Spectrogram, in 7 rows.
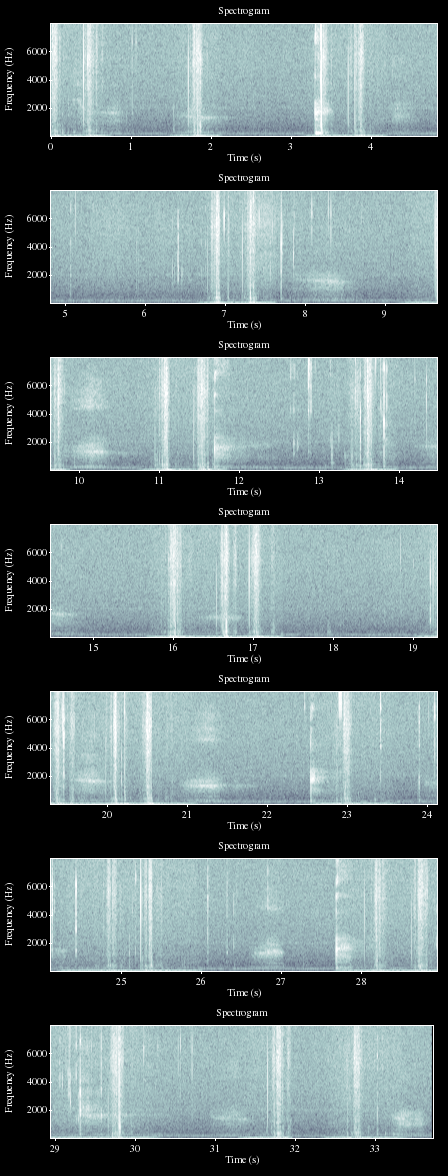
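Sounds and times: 
ear cleaning in the right ear: 0.0 - 0.7, 1.6 - 2.2, 3.3 - 4.2, 6.7 - 7.6, 9.3 - 9.9, 10.8 - 11.8, 13.4 - 14.0, 15.8 - 17.4, 19.1 - 21.1, 22.6 - 23.6, 24.3 - 26.0, 27.8 - 30.3, 31.4 - 33.4.

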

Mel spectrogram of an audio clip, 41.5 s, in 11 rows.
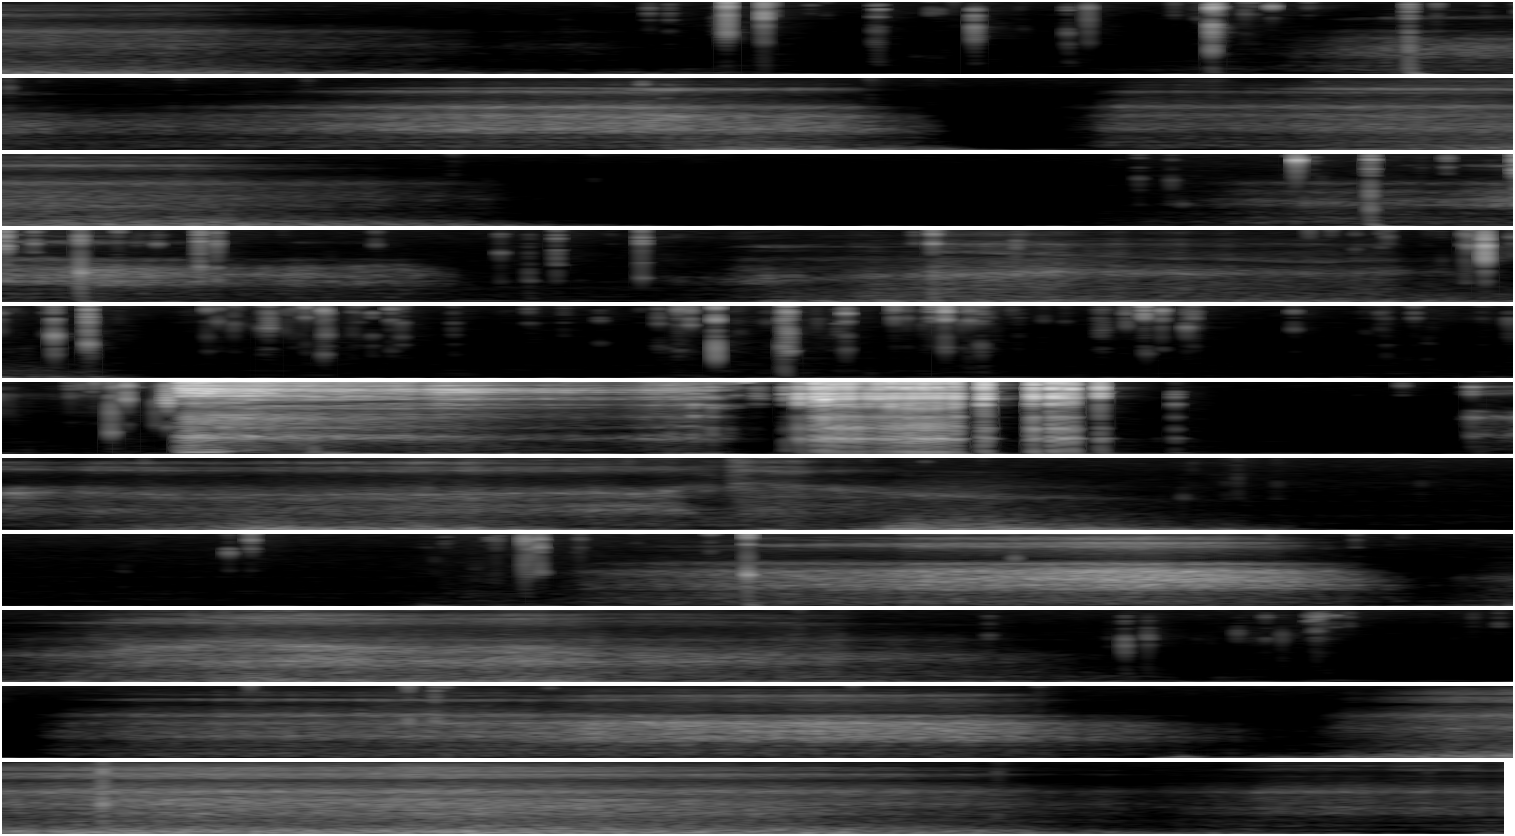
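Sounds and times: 
sleeping breathing: 3.6 - 8.9, 13.2 - 15.3, 19.4 - 21.7, 22.6 - 25.7, 28.0 - 32.9, 34.4 - 41.5
burp: 19.4 - 21.8.

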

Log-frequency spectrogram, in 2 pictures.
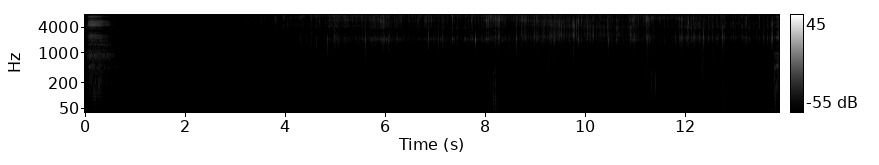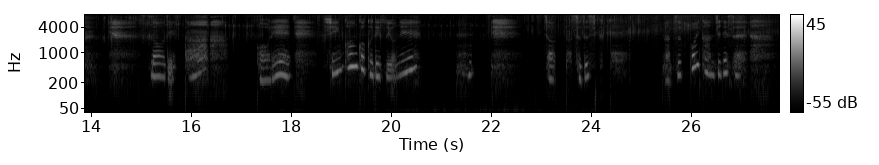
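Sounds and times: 
crackling product applied to earlobes: 2.6 - 27.7
speech: 15.2 - 16.5, 17.4 - 18.2, 18.8 - 20.6, 23.2 - 24.3, 25.7 - 27.2.

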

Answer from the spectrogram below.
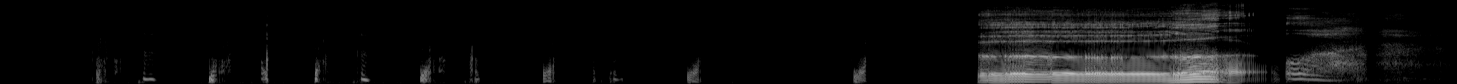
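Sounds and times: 
person burping: 9.8 - 13.1.

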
